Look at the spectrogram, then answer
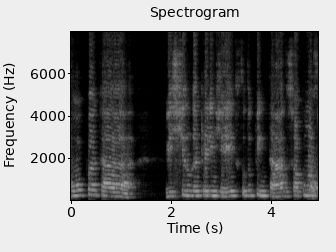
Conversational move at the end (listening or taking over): taking over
